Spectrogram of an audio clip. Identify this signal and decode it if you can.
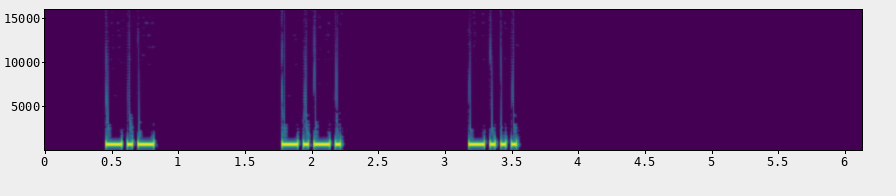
Morse code, heard as a keyed tone, about 30 wpm, spaced as for 8 wpm, 700 Hz. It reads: KCB
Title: USA Call Signs - 6 Characters - 8x Character Spacing - 30wpm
